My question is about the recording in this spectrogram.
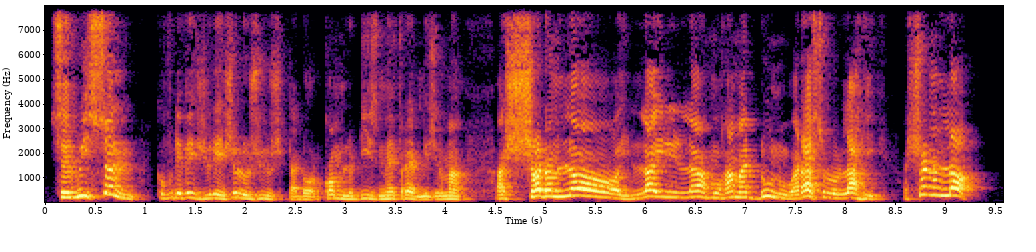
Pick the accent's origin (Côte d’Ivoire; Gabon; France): Gabon; chez moi au Gabon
